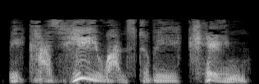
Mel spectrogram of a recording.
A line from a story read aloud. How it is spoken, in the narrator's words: snarled Eohaid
